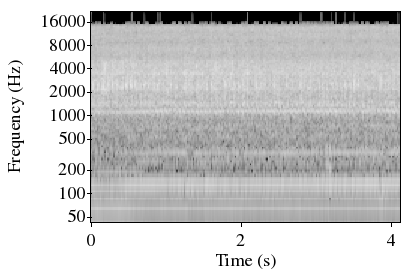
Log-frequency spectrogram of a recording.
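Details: 1989 Nissan 240SX, fine at idle, rattle above 2500 rpm: loose uneven metallic rattle apparently from front cover; owner suspects bad timing chain tensioner or internals, not confirmed.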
